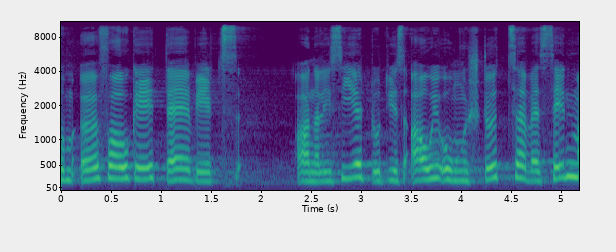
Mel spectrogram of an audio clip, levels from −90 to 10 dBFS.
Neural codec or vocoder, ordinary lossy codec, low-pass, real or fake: none; none; 9.9 kHz; real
